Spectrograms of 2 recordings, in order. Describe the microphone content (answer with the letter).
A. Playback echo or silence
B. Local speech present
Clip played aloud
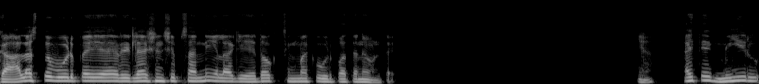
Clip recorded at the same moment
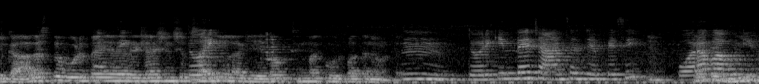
B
